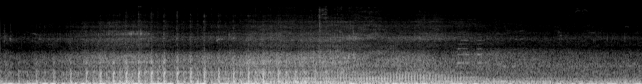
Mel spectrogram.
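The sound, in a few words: Raider 150 motorcycle riding with its muffler tied on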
